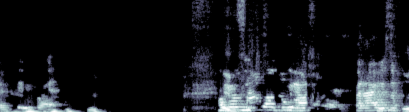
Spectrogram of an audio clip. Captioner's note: laughter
